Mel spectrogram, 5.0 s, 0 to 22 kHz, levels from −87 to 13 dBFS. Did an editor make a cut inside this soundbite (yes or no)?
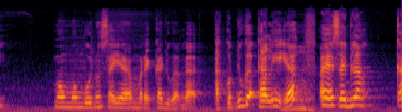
yes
